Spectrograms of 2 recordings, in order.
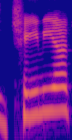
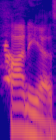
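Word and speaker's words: Chania: Chenia. Chia. I don't know how to say Chia. Okay. No. No. Ha. Hania.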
